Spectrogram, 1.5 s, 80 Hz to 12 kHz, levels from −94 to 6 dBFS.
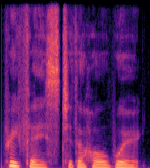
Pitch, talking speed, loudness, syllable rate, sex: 190 Hz, 200 wpm, -16 LUFS, 6.1 syllables/s, female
